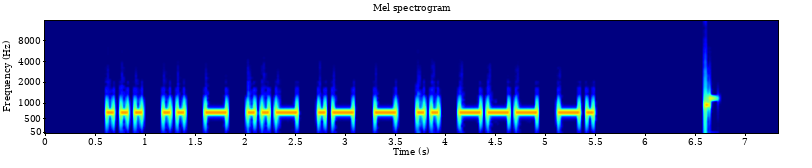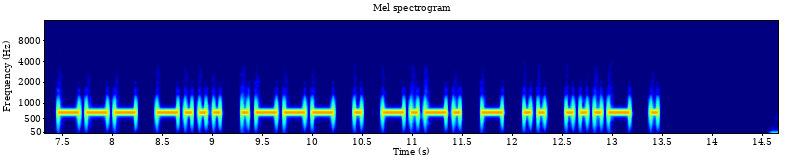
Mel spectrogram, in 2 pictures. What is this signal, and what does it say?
Morse code, heard as a keyed tone, about 17 wpm, 700 Hz. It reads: SITUATION OBJECTIVE
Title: Sentences from Top 1200 Words - New Word Drill Alt - 17wpm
